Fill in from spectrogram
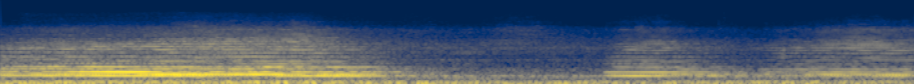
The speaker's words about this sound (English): There's our train. Lord, we thank you. We thank you that it, those unique little things that make this a church, even having the train go by uh, every Sunday or Wednesday, it's a blessing uh, for us to be able to come together.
